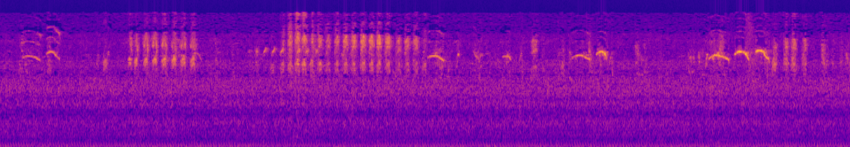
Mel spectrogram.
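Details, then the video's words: Vinous-throated parrotbill, a small bird, giving bursts of fast buzzy chattering notes mixed with thin, high arched whistles that come in scattered runs, over continuous low background rumble. "뱁새울음소리 a bird's cry"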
